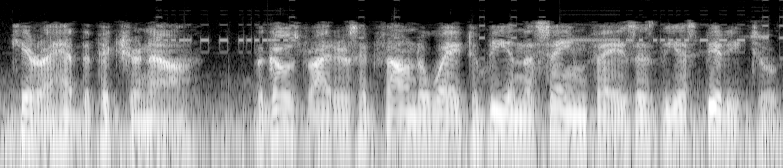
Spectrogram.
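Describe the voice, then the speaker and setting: Low male audiobook narrator, lo-fi. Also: moderate pace. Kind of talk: scripted narration of a science fiction novel. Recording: dull lo-fi tape, noisy ambient effects. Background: added ambient sound effects.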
